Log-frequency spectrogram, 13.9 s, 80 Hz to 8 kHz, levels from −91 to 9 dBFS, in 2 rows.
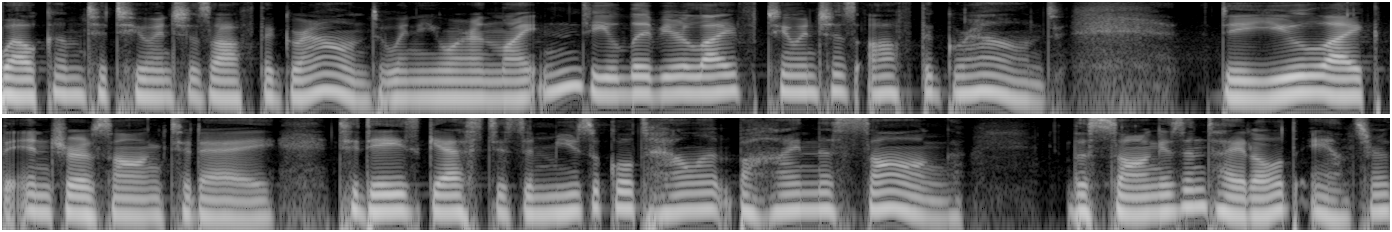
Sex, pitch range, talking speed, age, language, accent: female, 150-180 Hz, 175 wpm, 30-49, English, American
